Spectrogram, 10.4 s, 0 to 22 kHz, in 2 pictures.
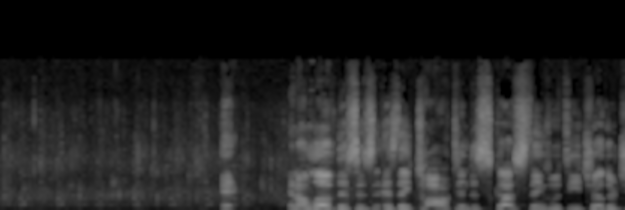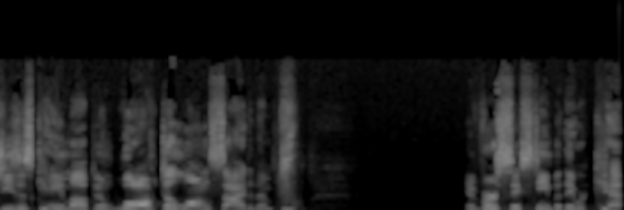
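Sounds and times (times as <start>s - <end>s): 
crowd applauding: 0.0s - 3.5s
speech: 1.9s - 7.8s, 9.2s - 10.3s.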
